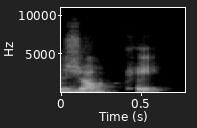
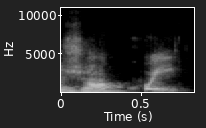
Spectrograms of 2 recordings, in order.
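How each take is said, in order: First: Jockey said as jó-kei, the u silent; u mudo. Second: Jockey said as jó-kuei, with the u sounded; u pronunciado. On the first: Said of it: "a gente fala jockey". (jockey falado sem u, jó-kei) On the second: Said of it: "a gente não fala jockey". (jockey falado com u, jó-kuei) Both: Shown as a demonstration.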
